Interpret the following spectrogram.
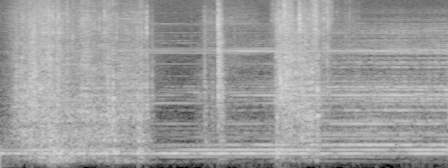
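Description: A wooden dresser drawer scraping open over the first second and a half, then a sharp click a little after two seconds and another short scrape near three seconds, over held droning notes of background music.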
